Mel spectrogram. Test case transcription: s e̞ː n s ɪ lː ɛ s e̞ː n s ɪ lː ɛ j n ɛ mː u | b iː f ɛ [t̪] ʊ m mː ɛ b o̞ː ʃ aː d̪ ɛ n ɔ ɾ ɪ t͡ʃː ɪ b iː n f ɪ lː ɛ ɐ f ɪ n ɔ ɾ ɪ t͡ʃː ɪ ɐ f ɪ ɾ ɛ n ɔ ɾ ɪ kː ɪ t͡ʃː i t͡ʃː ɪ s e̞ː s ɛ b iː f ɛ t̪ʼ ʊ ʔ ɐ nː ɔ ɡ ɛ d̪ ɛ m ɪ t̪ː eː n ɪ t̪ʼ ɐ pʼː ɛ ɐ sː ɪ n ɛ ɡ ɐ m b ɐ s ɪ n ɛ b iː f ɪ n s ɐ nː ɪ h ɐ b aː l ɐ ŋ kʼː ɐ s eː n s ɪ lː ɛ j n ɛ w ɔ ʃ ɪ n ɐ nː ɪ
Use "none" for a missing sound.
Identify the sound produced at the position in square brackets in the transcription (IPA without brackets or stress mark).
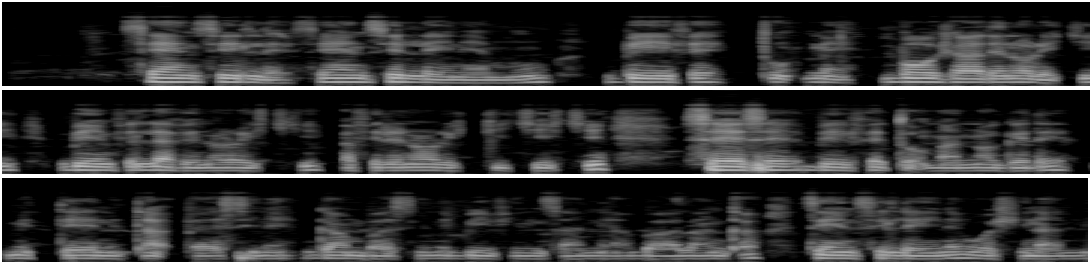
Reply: t̪ʼ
